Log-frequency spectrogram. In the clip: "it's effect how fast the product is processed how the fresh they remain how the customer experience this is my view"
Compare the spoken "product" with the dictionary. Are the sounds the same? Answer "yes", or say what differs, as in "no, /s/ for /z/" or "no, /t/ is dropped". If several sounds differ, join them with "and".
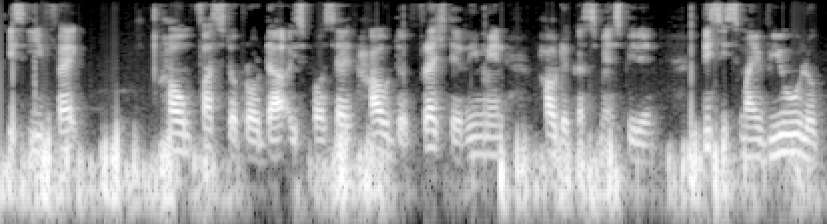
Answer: no, /t/ is dropped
